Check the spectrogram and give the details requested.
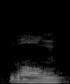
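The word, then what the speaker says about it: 戇: 戏红仔受控制来娱乐人，所以读音就是我这字娱，读音戆。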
